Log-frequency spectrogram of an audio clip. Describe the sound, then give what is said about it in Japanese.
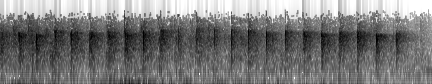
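A church audience applauds to welcome the preacher, in a steady, even rhythm, about three sharp claps per second, sustained throughout at a moderate level with no voices over it. “大きな拍手を持って先生をお迎えしましょう。”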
